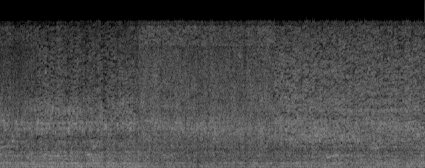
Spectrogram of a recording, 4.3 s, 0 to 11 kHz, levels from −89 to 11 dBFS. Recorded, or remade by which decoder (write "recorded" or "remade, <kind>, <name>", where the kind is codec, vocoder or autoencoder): recorded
